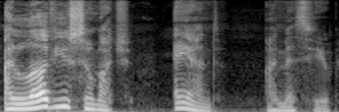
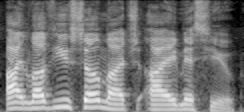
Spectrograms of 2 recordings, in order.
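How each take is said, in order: First: It is read with strong expressive inflection. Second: It is read flat, without expressive inflection.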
